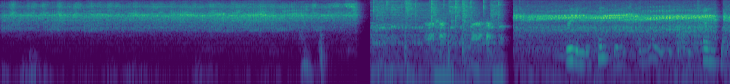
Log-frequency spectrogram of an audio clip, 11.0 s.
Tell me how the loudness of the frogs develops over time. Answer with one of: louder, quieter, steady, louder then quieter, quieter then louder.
louder.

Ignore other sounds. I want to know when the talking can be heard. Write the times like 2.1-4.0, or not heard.
8.4-10.9.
